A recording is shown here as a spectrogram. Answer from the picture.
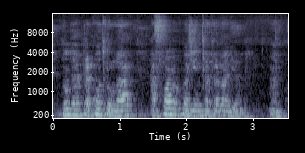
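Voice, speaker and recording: A medium-pitched woman speaks amid noticeable background noise and audible room echo. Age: 70s. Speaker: gubernatorial candidate and education professor. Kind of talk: political debate. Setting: panel debate before an audience of teachers.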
